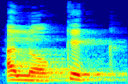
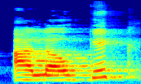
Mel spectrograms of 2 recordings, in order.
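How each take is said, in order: First: Said in the usual way. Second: अलौकिक opened as "aa-lau-kik"; अलौकिक said with a long "AA" first; misspelt long start. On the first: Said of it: "सामने शुद्ध करके". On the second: Shown as a demonstration. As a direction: lengthen the first vowel of अलौकिक to "aa". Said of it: "अशुद्ध शब्द लिखे हुए".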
